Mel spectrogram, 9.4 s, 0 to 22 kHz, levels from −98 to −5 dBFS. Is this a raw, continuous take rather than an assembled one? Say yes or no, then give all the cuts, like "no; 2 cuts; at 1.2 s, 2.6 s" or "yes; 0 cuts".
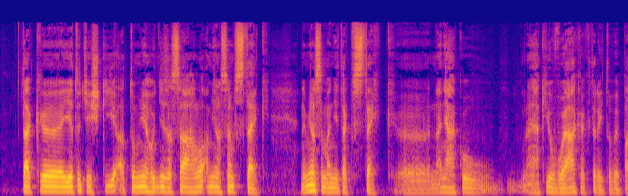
yes; 0 cuts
